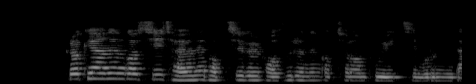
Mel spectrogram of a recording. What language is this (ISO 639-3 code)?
kor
